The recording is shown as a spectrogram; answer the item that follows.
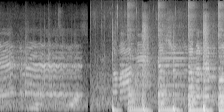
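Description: A voice held in one long wavering note, cut off sharply a little under two seconds in; then music starts with a steady heavy beat and deep bass.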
